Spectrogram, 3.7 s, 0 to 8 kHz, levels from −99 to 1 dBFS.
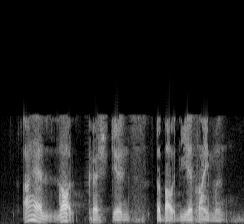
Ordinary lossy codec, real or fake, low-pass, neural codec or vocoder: AAC, 16 kbps; fake; 7.2 kHz; codec, 16 kHz, 16 kbps, FreqCodec, smaller model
